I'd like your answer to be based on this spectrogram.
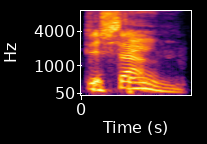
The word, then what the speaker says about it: Distin: Sylvain Distin. – Distin. – Distin. – Distin. – Distin. – Distin, yeah. – Distin. – Get his name right.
